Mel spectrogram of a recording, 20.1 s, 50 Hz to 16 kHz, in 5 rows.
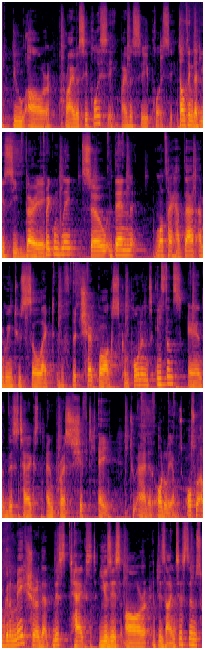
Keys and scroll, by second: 0.0-3.6 typing, 13.9 shift+a.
